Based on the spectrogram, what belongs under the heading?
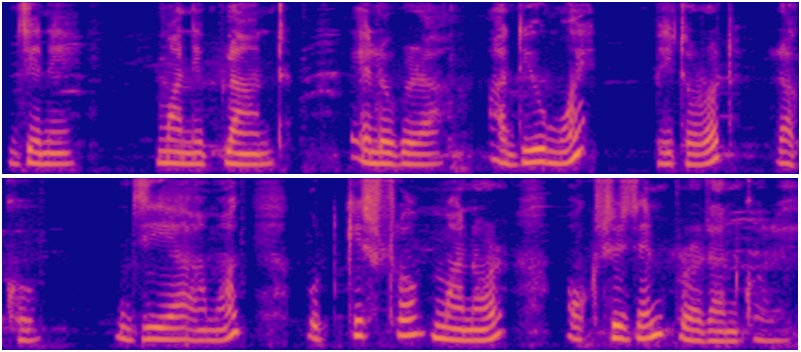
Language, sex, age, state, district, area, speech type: Assamese, female, 30-45, Assam, Dibrugarh, rural, spontaneous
